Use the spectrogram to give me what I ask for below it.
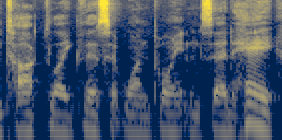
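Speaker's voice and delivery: low, soft, measured delivery; normal unhurried pace. Shown as a demonstration. Debater showing students the original speed, unhurried. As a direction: keep it even and unhurried, pitch held down. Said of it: "but about at this speed".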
